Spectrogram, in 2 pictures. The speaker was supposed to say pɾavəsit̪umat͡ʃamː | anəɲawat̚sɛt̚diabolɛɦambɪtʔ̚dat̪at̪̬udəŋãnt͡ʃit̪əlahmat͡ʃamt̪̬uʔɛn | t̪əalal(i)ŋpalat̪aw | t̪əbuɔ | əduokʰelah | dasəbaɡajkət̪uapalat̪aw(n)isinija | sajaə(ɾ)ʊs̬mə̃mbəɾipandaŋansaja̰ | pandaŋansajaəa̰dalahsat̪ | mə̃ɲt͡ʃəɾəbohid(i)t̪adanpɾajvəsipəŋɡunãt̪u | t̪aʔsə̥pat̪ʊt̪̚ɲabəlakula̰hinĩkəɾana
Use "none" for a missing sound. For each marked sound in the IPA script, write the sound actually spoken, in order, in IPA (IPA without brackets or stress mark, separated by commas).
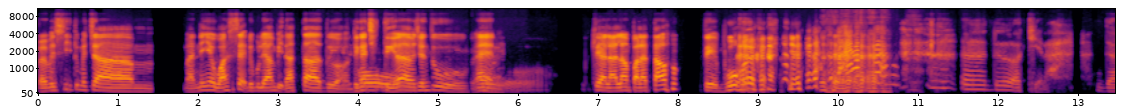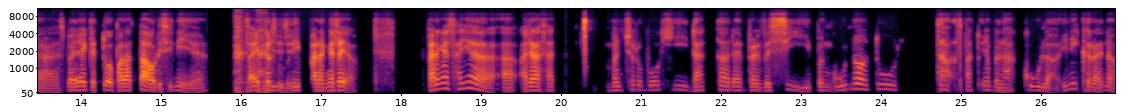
a, d, ɾ, a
